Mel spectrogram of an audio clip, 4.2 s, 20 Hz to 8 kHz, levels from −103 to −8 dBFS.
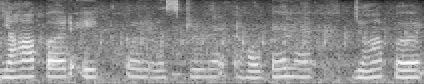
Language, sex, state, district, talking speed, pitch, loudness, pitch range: Hindi, female, Maharashtra, Gondia, 125 wpm, 275 Hz, -18 LUFS, 260-280 Hz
